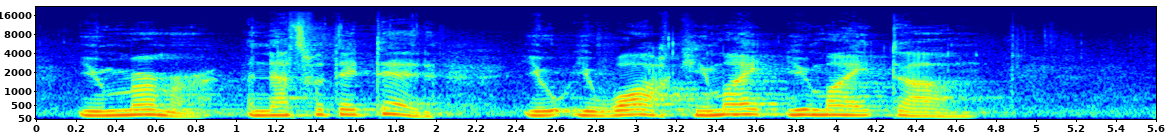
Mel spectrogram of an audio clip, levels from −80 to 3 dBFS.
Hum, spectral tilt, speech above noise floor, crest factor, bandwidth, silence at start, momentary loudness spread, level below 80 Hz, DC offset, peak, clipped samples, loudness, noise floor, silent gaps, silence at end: none; -6.5 dB/octave; 24 dB; 16 dB; 15 kHz; 0 s; 12 LU; -66 dBFS; under 0.1%; -4 dBFS; under 0.1%; -20 LUFS; -43 dBFS; none; 0.15 s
